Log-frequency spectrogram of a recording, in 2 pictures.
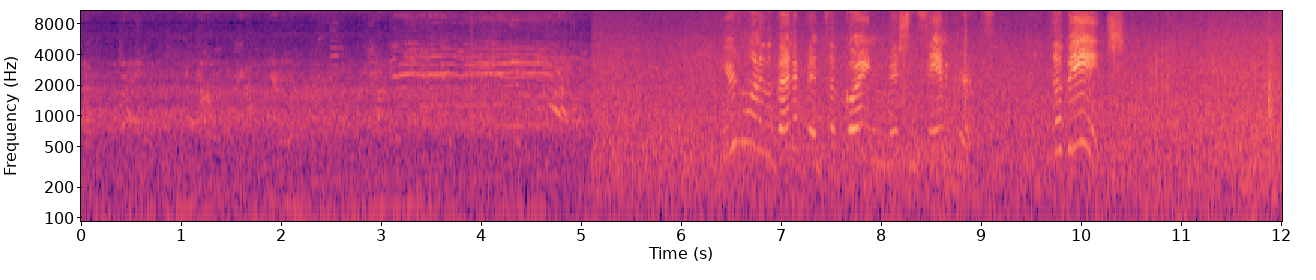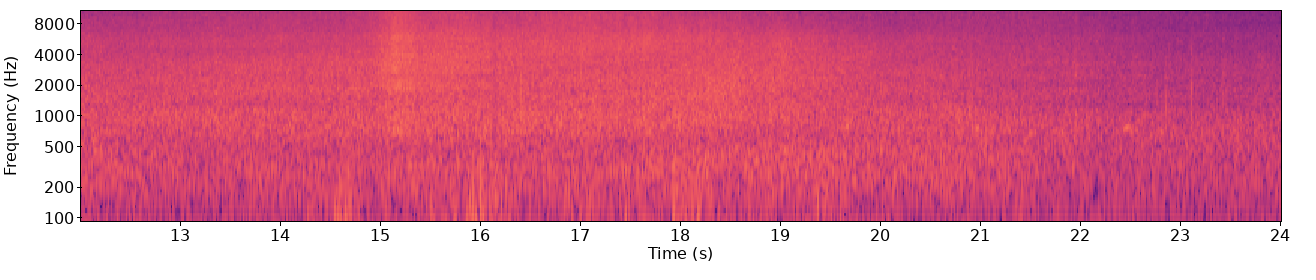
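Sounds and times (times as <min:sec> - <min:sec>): ocean surf on beach: 0:02.8 - 0:24.0
wind buffeting microphone: 0:10.3 - 0:24.0.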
